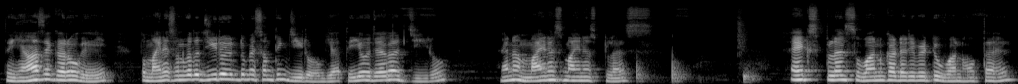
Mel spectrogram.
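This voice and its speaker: A man's voice: high voice, moderate pace, a little mellow. Chatty man teaching a math lesson. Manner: chatty, keeps checking in with "है ना" and "यार"; talks to students as "भैया" and "भाई". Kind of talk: casual step-by-step math lesson.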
